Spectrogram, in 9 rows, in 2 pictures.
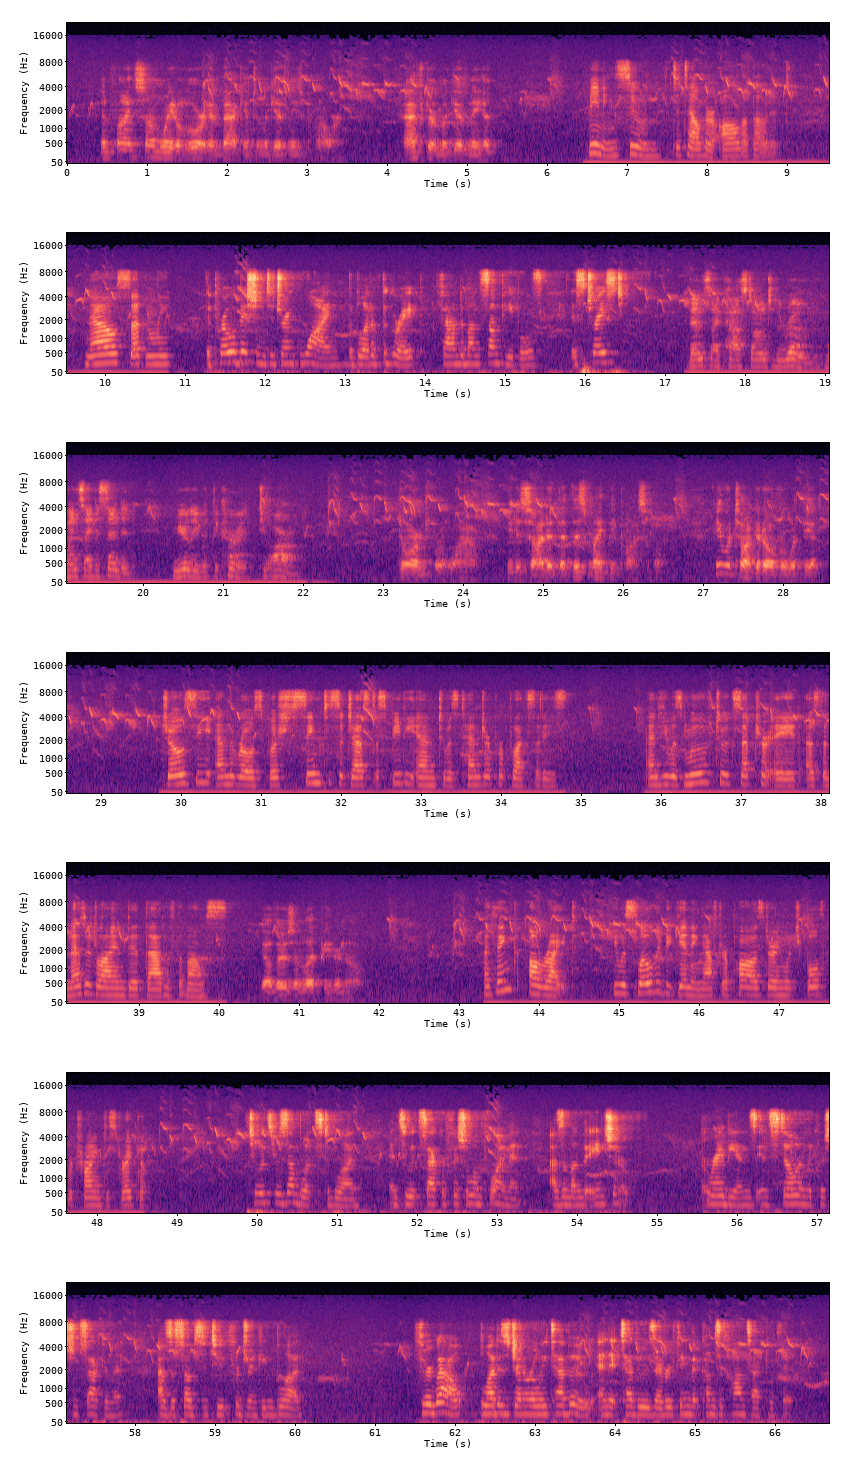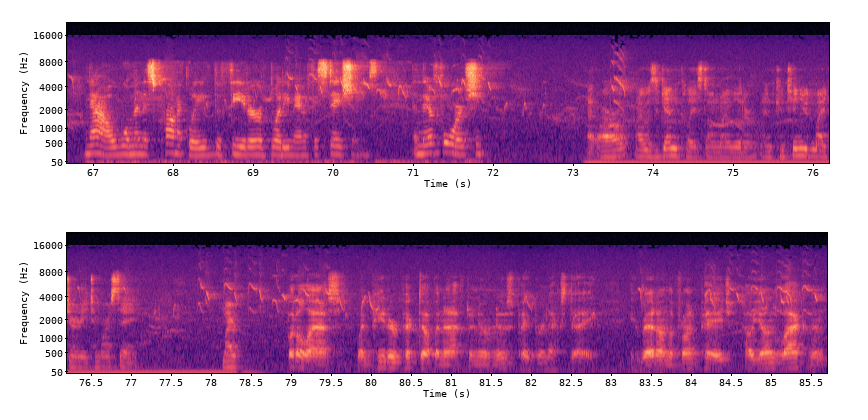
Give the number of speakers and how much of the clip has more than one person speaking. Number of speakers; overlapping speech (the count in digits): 4, no overlap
